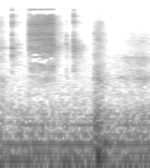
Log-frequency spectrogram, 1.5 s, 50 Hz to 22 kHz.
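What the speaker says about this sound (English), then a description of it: "I'm just gonna spray it because it's a whole experience." Two quick hissing sprays of Desire 2 by Dua, a mango perfume, each a short airy burst, close and fairly soft over faint room noise.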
